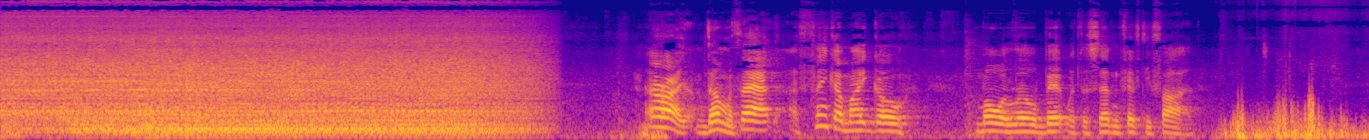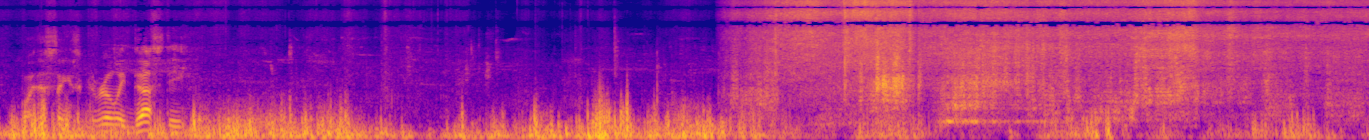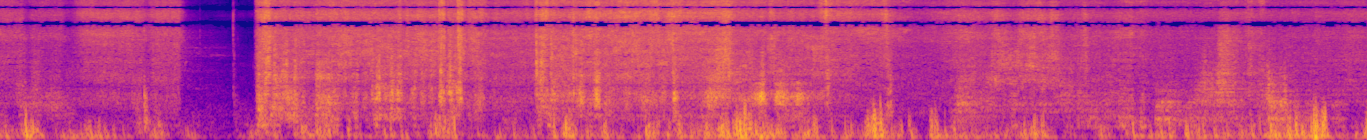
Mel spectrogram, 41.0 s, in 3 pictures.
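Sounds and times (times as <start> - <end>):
compressed air blow gun hissing: 20.9 - 41.0.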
